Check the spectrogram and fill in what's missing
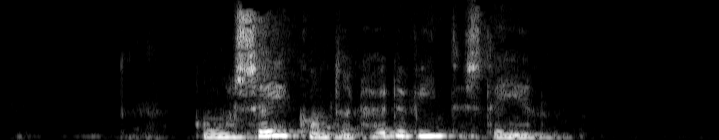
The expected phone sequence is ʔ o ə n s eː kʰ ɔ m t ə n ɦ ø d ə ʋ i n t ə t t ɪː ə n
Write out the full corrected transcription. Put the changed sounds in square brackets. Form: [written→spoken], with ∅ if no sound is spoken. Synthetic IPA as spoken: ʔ o ə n s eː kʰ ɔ m t ə n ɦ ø d ə ʋ i n t ə [t→s] t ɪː ə n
